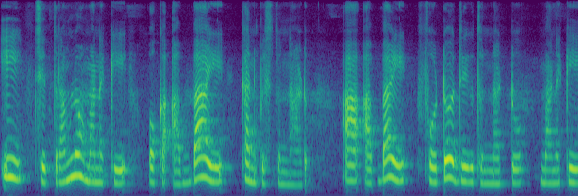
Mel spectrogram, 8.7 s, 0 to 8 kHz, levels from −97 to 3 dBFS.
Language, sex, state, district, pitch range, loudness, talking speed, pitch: Telugu, female, Andhra Pradesh, Chittoor, 210-260 Hz, -18 LUFS, 90 wpm, 220 Hz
